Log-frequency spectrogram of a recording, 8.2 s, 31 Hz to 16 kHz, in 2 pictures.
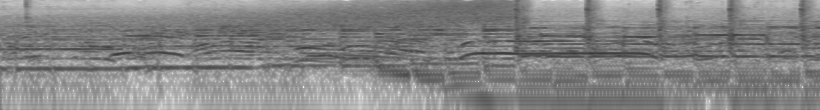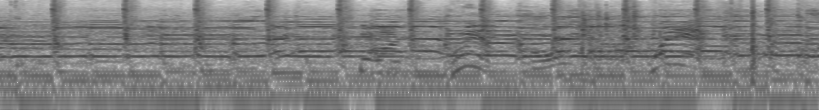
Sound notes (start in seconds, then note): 2.2 audience cheering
